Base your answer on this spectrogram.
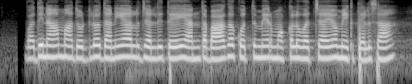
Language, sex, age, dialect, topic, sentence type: Telugu, female, 18-24, Utterandhra, agriculture, statement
